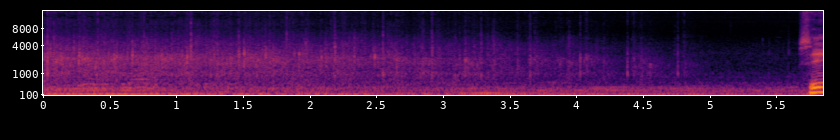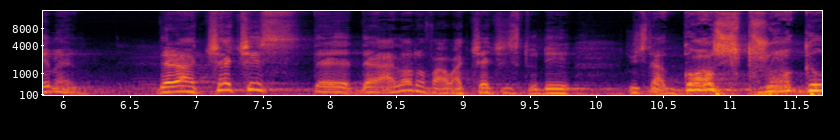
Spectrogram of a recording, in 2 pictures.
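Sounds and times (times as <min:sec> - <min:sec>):
audience clapping: 0:00.0 - 0:05.0
speech: 0:05.7 - 0:11.6.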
